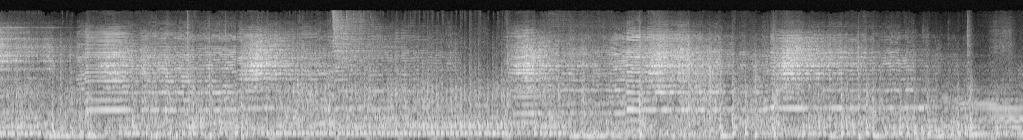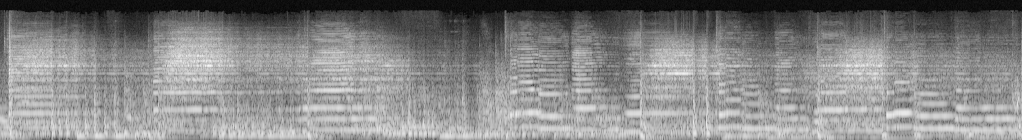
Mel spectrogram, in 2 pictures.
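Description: Live jazz trio playing: alto saxophone carrying a melody line over upright double bass and a drum kit with cymbals.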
